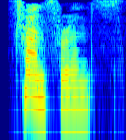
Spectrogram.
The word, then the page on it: transference: ‘trænsfərəns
